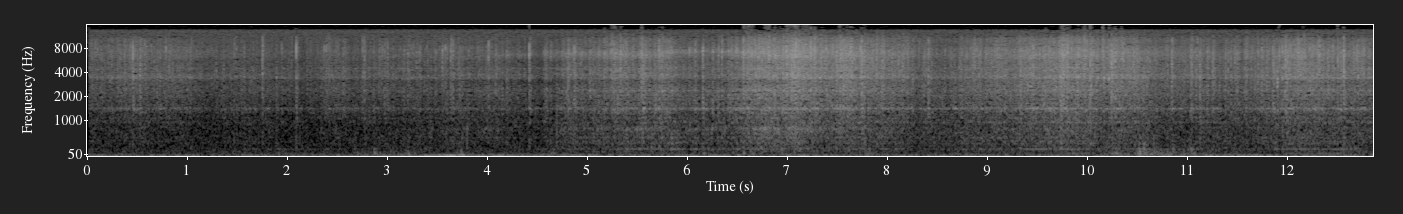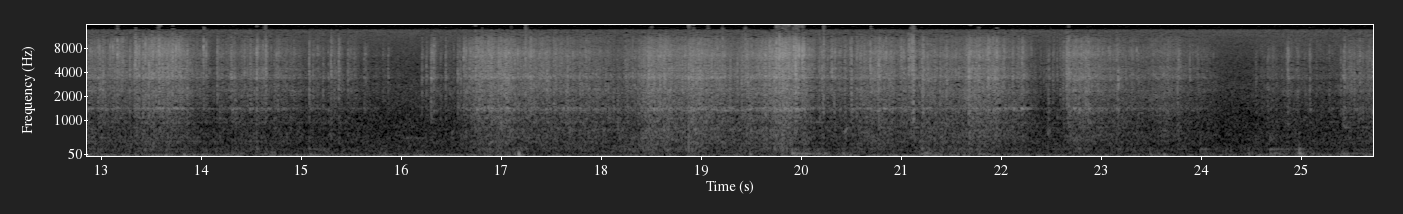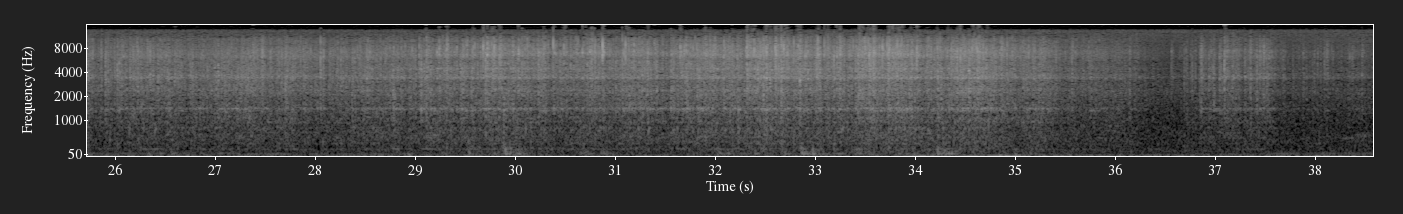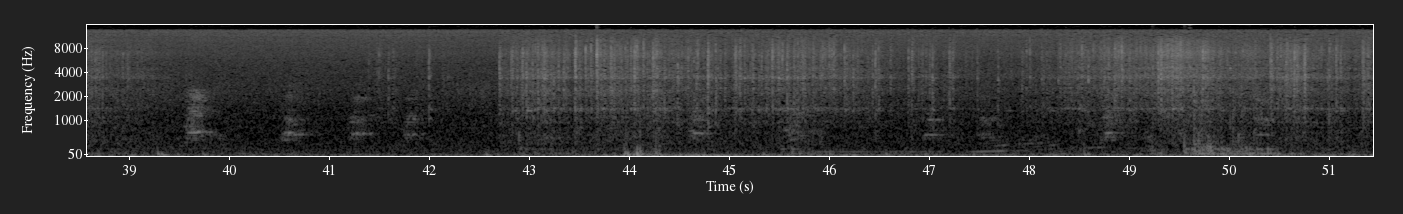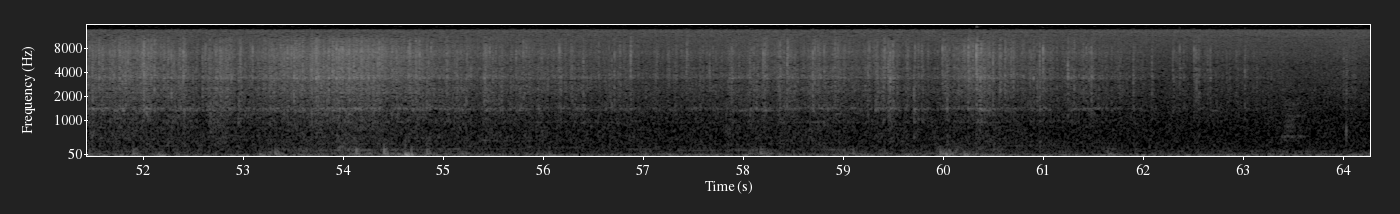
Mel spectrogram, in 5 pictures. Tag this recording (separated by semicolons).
ambiance; atmo; atmos; atmosphere; background; background-sound; rain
